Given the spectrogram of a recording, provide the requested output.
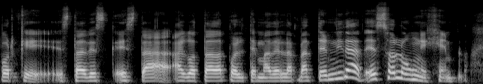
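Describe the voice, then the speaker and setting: Fairly slow female speech at a medium pitch. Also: dry, close sound with no echo. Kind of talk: podcast conversation.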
